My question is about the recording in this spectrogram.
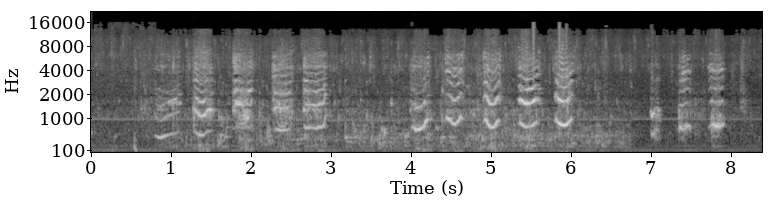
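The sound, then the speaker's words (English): An orca imitates seal calls: three rapid runs of short, nasal, harmonic squawks, each call bending up or down in pitch, over a steady low hum with no talking. “This is an orca who, it seems pretty clear, was listening to those seals, and now he's the same way we might whistle a Bob White.”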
